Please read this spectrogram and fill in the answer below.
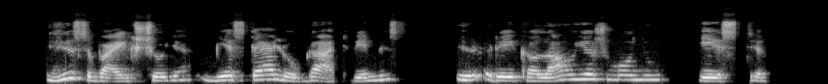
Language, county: Lithuanian, Kaunas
